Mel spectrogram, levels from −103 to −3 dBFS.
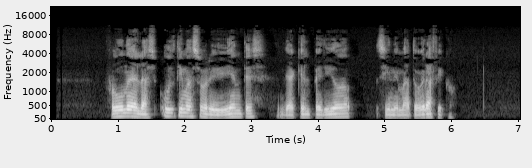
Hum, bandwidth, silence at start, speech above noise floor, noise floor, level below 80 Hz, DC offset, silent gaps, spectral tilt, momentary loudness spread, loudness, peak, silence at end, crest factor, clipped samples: none; 10 kHz; 0.9 s; 50 dB; -71 dBFS; -52 dBFS; under 0.1%; none; -6 dB/octave; 15 LU; -21 LUFS; -2 dBFS; 1.05 s; 20 dB; under 0.1%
